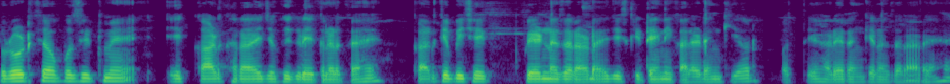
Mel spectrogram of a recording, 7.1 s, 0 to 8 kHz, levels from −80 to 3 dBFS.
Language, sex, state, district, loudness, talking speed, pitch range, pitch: Hindi, male, Delhi, New Delhi, -20 LUFS, 330 wpm, 100-115 Hz, 105 Hz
